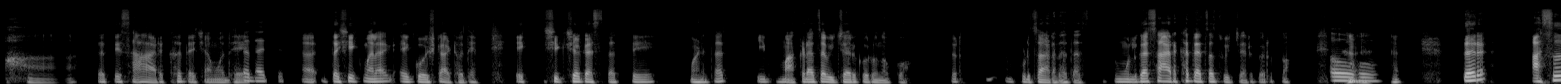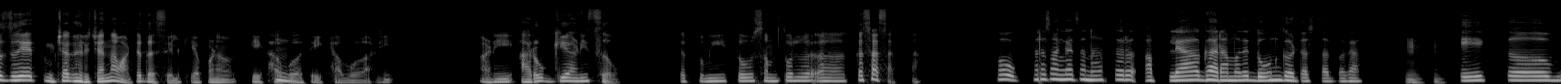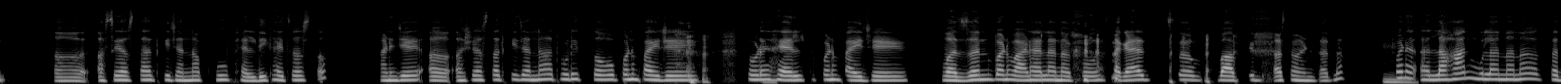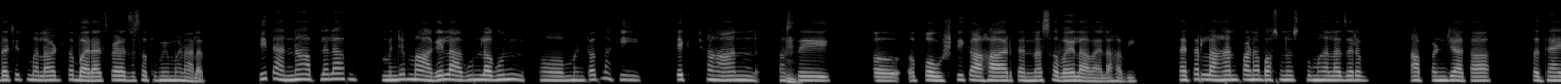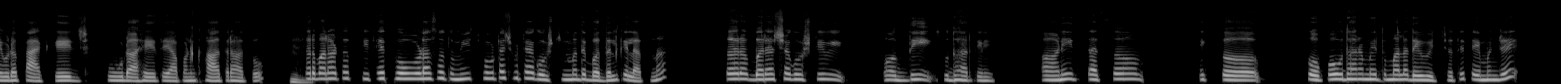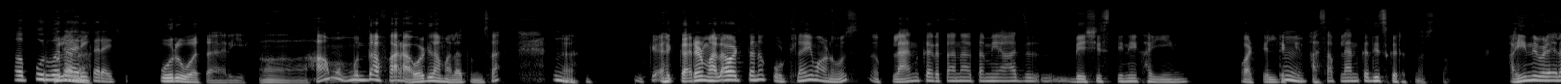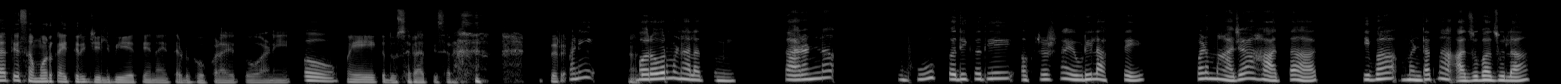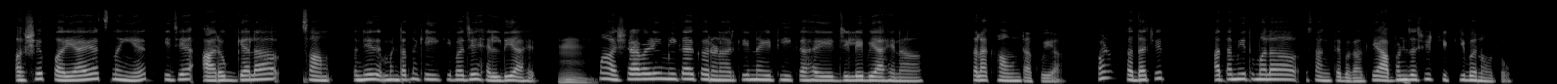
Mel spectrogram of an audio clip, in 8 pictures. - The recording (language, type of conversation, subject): Marathi, podcast, चव आणि आरोग्यात तुम्ही कसा समतोल साधता?
- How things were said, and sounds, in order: other noise; chuckle; chuckle; laugh; in English: "पॅकेज फूड"; laughing while speaking: "काय का"; chuckle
